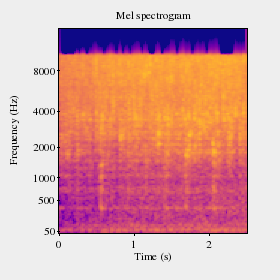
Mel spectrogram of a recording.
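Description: Steady, crackling sizzle of chicken frying in hot grease as a piece is pulled out of the grease, a dense hiss with scattered pops and a few brief clinks, continuous and fairly loud throughout with no talking.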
